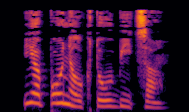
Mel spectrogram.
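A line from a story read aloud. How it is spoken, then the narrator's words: Said sadly. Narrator (Russian): сказал Вовка грустно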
